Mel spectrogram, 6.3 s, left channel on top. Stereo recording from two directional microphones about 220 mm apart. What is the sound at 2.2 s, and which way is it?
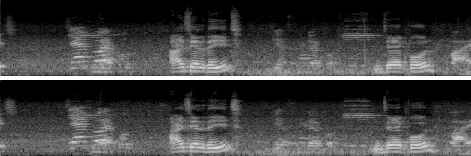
Speech, 35° right (ahead or behind).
